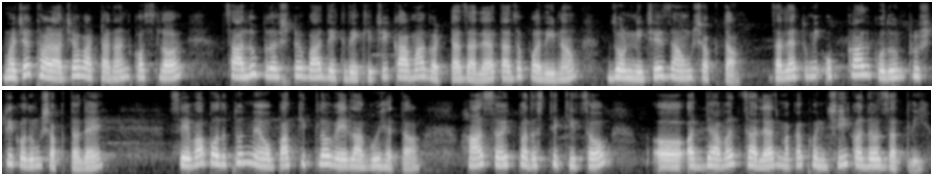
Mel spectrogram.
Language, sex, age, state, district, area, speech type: Goan Konkani, female, 30-45, Goa, Salcete, rural, spontaneous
